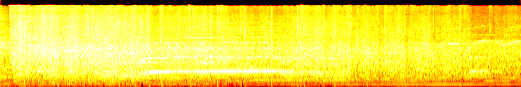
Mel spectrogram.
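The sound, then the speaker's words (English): An audience at Cheltenham Science Festival applauds a panel with a full, even round of clapping that eases slightly toward the end. “I'd love you to give a big round of applause to our wonderful panel.”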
